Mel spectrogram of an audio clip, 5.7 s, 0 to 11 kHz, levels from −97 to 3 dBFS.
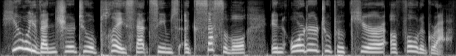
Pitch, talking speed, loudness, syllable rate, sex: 265 Hz, 160 wpm, -16 LUFS, 5.3 syllables/s, female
